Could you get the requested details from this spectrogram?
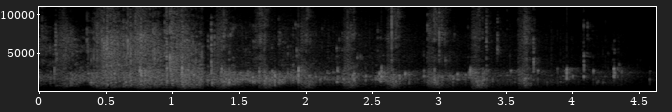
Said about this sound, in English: another um, round of applause for sandor katz why not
